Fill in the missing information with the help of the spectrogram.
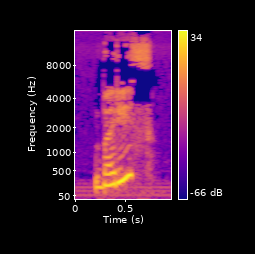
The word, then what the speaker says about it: Boris: Boris, Boris, Boris is stressed on the second syllable. And note that the O in the unstressed first syllable becomes an A.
